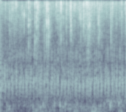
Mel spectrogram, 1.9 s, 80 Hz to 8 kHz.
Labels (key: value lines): label: biophony, rattle
recorder: SoundTrap 500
